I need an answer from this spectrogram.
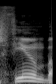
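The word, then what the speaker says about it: Füm: This is Fume, buddy. Pronounced F-U-M-E, but spelled F-U-M with umlauts, I think, like Motley Crue.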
